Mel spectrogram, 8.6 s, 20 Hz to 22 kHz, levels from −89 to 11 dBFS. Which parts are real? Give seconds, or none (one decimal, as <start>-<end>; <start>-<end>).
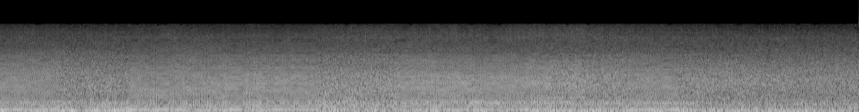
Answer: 0.6-1.3; 3.2-4.0; 5.5-6.3; 6.8-8.6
